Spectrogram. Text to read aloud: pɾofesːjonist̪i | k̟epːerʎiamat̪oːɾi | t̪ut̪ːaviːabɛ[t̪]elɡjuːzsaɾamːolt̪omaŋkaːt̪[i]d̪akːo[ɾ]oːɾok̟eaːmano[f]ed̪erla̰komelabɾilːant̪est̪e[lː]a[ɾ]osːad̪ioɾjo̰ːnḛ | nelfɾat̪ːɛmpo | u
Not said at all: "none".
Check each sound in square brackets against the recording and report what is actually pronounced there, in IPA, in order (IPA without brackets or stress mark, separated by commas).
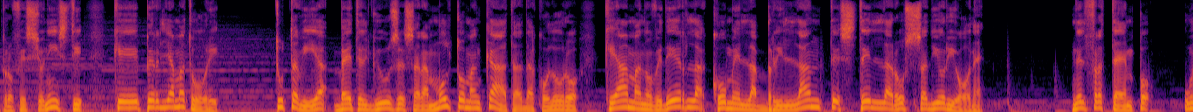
t̪, a, l, v, lː, ɾ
